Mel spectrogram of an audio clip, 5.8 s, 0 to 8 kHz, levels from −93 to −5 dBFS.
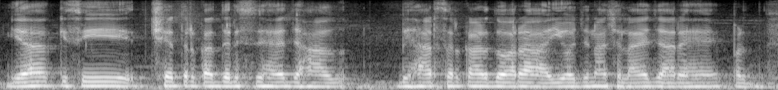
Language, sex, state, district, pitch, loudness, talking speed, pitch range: Hindi, male, Bihar, Jahanabad, 135 Hz, -15 LUFS, 175 wpm, 130-140 Hz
